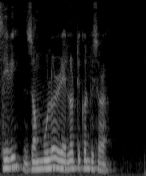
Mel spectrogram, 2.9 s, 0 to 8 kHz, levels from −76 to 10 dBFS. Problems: none marked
